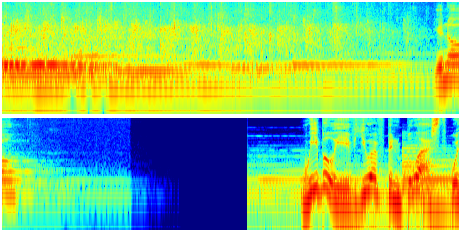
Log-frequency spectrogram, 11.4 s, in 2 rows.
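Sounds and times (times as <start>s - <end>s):
audience clapping hands: 0.0s - 5.8s
speech: 5.4s - 6.0s, 9.5s - 11.4s.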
